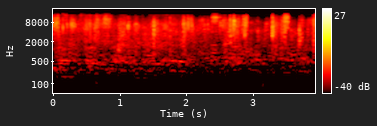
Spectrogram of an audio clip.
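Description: Footsteps click on pavement.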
